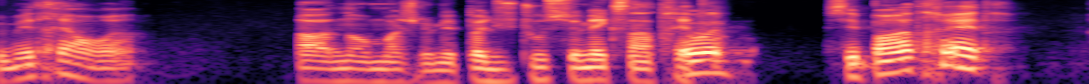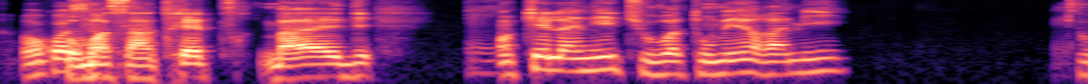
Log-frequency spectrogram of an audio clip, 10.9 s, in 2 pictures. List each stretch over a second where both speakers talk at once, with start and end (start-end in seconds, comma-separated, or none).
none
